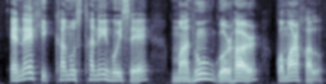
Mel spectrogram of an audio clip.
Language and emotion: Assamese, neutral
